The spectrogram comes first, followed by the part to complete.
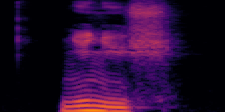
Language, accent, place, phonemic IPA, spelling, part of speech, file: French, France, Lyon, /ny.nyʃ/, nunuche, adjective, LL-Q150 (fra)-nunuche.wav
- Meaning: silly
